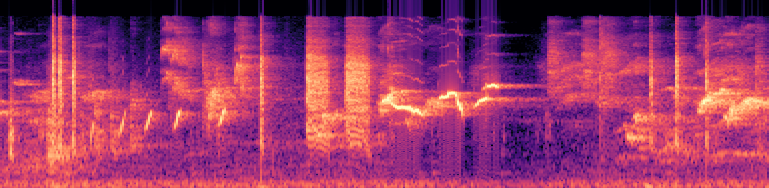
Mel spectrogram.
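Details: White-rumped shama in competitive fighting song meant to provoke a rival: rapid series of short upward-slurred notes, then loud whistled swoops and harsh bursts, varied and fast-paced.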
